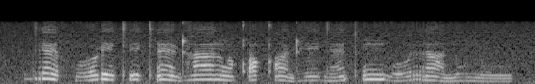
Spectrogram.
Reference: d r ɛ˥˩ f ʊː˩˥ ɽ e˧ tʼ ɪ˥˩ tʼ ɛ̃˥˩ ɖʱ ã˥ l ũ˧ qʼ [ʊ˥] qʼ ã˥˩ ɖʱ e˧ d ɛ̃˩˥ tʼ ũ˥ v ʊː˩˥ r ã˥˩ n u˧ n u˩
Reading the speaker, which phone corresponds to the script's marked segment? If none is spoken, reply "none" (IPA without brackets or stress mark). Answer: ʊ˥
